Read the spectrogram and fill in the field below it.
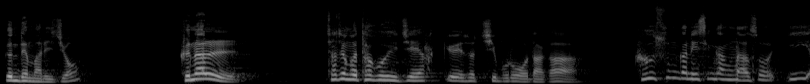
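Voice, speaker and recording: A male pastor telling a story in a sermon, animated and full of exclamations, through a church sound system. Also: high-pitched. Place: church sanctuary. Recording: reverberant church hall.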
